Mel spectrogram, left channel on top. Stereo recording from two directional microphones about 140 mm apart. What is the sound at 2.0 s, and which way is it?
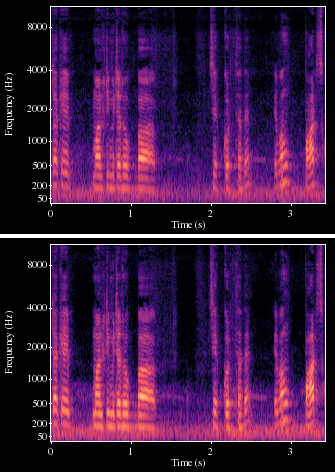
Speech, 20° right (ahead or behind).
